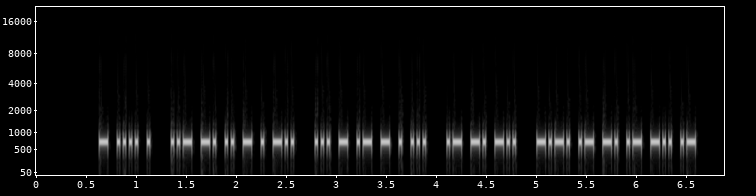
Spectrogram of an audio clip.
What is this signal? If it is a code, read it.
Morse code, heard as a keyed tone, about 51 wpm, 700 Hz. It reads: THE UNITED STATES AND CANADA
